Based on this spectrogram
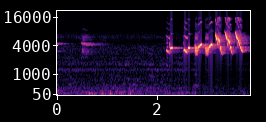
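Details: Warming-up song of a double-collared seedeater: quiet low background noise and a brief thin whistle, followed by a rapid series of sharp, sweeping chirps, about eight in a row.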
